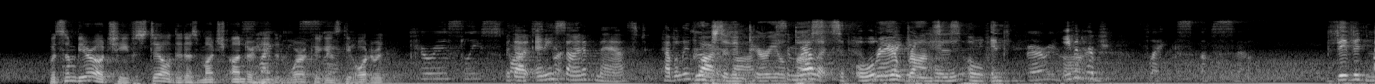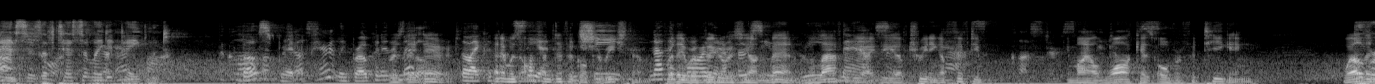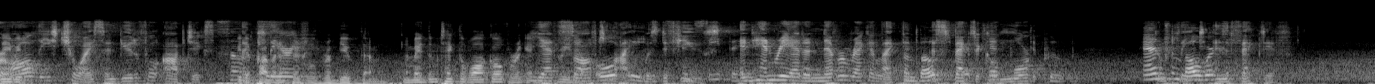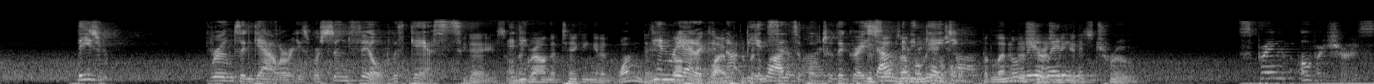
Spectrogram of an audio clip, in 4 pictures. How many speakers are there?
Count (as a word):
four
